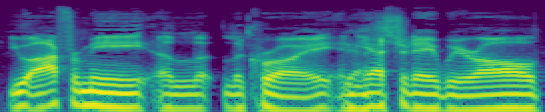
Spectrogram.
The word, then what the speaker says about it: LaCroix: It rhymes with boy, LaCroix.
